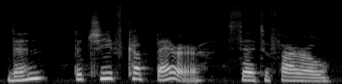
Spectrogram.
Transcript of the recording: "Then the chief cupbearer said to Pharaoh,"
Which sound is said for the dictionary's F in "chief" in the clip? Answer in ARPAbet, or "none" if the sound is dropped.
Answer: F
